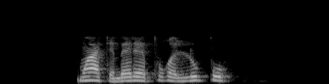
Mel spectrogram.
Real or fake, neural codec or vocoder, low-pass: real; none; 3.6 kHz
